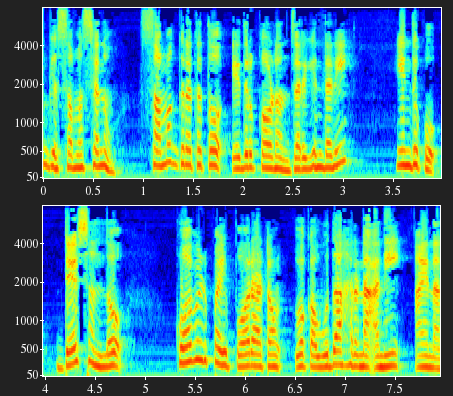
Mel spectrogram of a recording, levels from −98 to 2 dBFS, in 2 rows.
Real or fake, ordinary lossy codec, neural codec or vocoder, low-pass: real; none; none; none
